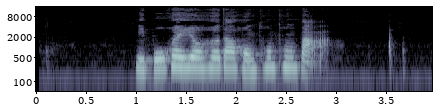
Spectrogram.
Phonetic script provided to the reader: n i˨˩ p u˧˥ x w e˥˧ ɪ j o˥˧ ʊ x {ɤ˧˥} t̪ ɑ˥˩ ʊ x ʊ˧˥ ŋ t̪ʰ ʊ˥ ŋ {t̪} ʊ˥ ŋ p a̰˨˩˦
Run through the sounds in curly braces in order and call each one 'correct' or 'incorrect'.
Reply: incorrect: ɤ˥˧, incorrect: t̪ʰ

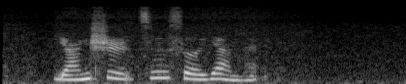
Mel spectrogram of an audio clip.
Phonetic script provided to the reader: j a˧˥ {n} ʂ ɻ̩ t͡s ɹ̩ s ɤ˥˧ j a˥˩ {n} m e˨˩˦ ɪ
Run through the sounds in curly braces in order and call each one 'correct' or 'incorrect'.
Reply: correct, correct

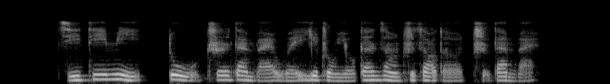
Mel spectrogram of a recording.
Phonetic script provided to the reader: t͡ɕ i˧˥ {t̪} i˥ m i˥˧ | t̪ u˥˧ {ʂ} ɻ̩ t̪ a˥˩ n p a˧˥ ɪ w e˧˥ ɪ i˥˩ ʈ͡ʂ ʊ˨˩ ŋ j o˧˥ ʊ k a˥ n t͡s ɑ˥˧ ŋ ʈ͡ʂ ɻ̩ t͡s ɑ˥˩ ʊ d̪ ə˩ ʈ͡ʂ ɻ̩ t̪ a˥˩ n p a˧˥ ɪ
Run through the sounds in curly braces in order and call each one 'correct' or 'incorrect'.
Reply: correct, incorrect: ʈ͡ʂ

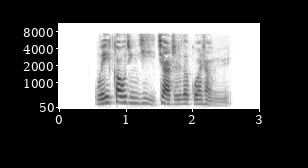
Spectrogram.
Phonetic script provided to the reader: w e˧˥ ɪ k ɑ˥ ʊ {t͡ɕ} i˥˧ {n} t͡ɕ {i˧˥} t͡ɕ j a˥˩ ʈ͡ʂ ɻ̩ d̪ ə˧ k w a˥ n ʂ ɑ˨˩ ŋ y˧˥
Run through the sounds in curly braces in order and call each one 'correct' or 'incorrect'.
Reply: correct, incorrect: ŋ, incorrect: i˥˧

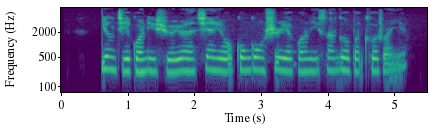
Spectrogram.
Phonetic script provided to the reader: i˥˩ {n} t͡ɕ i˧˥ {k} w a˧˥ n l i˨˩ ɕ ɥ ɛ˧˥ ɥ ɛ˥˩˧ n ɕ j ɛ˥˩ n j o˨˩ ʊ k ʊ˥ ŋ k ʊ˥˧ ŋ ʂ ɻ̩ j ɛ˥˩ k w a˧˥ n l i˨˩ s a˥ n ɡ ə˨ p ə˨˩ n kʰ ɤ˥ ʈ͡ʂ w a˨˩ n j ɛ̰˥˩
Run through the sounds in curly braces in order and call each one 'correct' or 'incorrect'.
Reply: incorrect: ŋ, correct

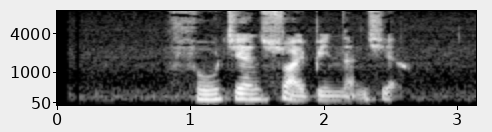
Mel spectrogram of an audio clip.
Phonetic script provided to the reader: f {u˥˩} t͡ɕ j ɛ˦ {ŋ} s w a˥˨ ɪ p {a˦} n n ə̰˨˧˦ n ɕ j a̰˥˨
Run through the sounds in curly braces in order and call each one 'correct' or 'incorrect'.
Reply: incorrect: u˨˦, incorrect: n, incorrect: i˦

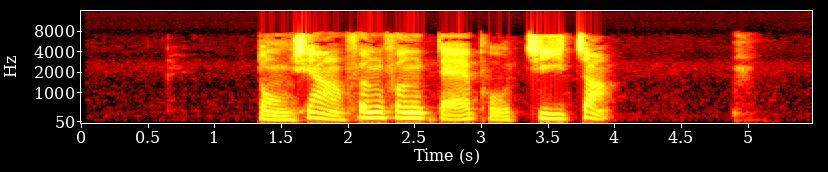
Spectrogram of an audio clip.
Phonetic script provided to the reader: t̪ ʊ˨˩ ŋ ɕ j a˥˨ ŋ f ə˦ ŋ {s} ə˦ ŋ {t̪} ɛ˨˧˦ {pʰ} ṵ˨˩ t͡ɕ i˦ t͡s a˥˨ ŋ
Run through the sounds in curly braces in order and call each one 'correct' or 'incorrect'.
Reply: incorrect: f, correct, correct

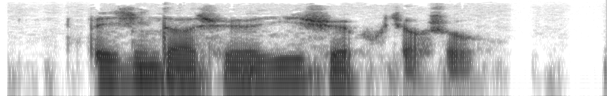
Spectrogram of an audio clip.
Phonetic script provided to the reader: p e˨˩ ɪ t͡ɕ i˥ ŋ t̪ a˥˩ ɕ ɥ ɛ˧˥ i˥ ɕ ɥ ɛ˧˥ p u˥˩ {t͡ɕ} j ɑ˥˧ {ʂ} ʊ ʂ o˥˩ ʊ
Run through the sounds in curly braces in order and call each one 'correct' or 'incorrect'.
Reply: correct, incorrect: none

